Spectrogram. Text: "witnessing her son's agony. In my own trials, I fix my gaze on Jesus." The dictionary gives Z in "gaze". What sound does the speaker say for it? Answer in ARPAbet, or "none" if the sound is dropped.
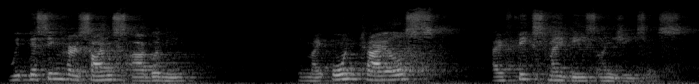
S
